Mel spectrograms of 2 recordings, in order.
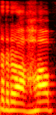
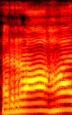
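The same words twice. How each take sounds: First: The first vowel is short, the last long. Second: Both the first and last vowels are long. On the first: The speaker calls it right. "इसको राहा पढ़ते हैं" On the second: The speaker calls it wrong. "दोनों पे ए से मानता लगा दोगे तो आपका गलत हो जाएगा"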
